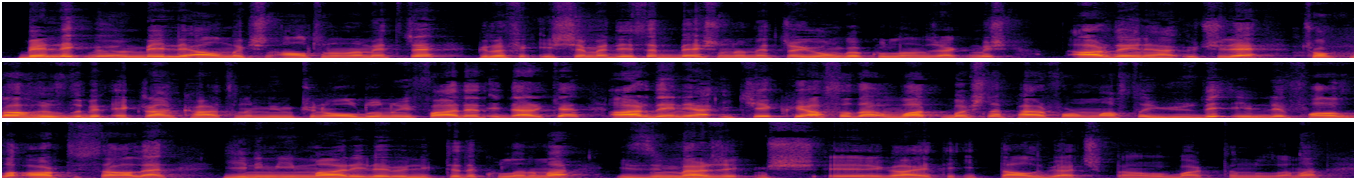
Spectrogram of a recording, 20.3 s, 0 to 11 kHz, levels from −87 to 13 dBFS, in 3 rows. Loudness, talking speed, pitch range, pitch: -22 LUFS, 160 wpm, 135-175 Hz, 155 Hz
